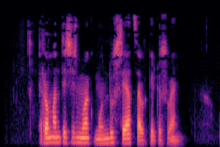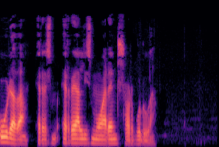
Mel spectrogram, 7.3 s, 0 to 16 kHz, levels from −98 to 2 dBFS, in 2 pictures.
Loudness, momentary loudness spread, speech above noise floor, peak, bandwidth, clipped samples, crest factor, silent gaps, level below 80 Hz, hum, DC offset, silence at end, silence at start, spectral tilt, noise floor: -25 LUFS; 12 LU; 49 dB; -6 dBFS; 11.5 kHz; under 0.1%; 20 dB; none; -60 dBFS; none; under 0.1%; 1.1 s; 0.65 s; -5 dB/octave; -73 dBFS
